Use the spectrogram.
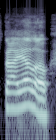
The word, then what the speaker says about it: Diallo: He said, you're saying it wrong. It's Diallo. He's a good friend of ours because Joey's from Liverpool too.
